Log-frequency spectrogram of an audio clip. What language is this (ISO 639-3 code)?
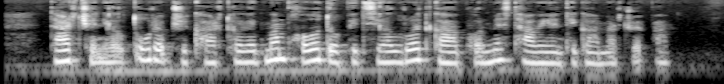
kat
